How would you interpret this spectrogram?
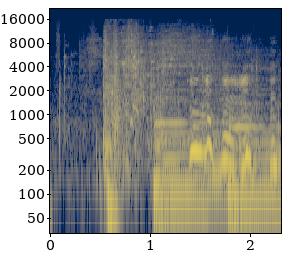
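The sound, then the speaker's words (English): A loud, sharp smash rings out as a man picks up a potted plant and smashes it on the ground, the pot shattering and debris scattering, followed right after by a raised voice with wavering pitch. “He picks up a plant, smashes it on the ground.”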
